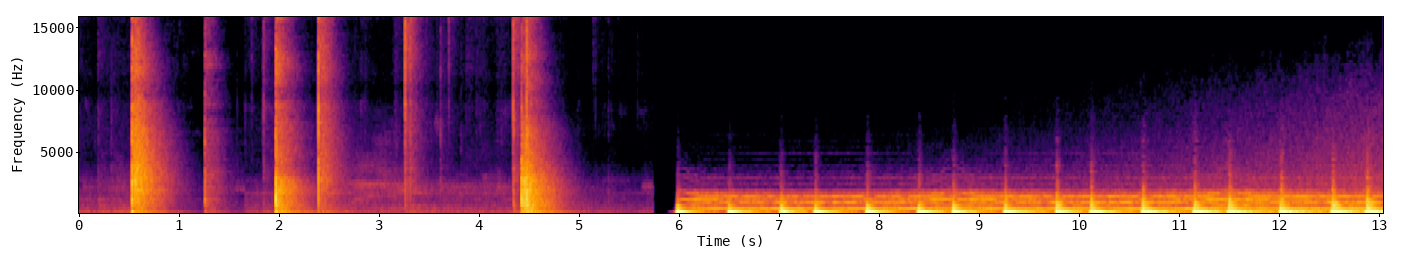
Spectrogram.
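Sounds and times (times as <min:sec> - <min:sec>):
sharp snapping cracks: 0:00.0 - 0:05.4.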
